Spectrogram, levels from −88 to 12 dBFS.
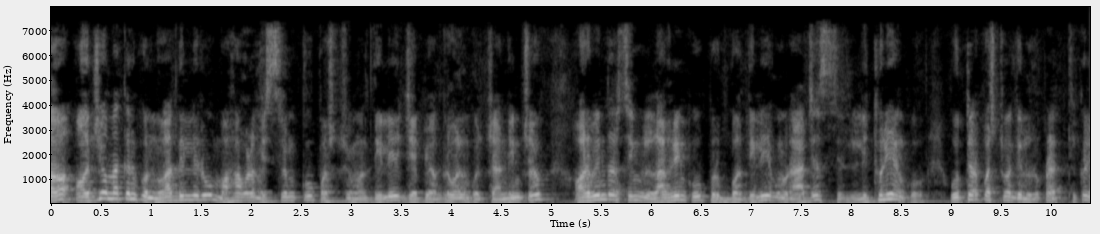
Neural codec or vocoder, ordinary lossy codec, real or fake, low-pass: codec, 16 kHz, 4 kbps, FreqCodec, larger model; AAC, 48 kbps; fake; 7.2 kHz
